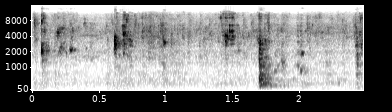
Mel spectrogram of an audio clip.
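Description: Water runs from a tap into a sink at home while plastic plates are washed, with irregular splashes and clinks, including a sharper clatter near the middle, fairly quiet, with no talking.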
